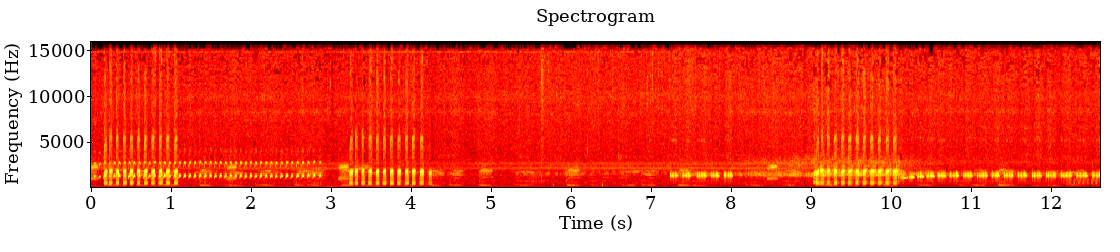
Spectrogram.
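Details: Dense frog chorus in which loud, rapid pulsed trills burst out for one or two seconds at a time over a steady line of short low croaks repeated several times a second.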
